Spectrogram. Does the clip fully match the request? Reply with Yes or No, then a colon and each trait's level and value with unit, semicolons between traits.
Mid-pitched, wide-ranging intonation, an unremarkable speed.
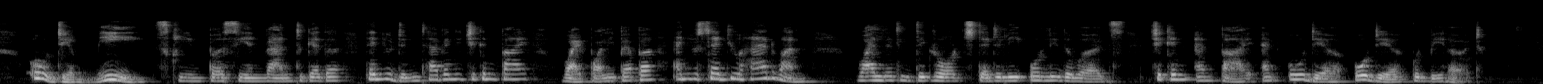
Yes: medium, 175 Hz; wide, 7.0 semitones; average, 165 wpm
